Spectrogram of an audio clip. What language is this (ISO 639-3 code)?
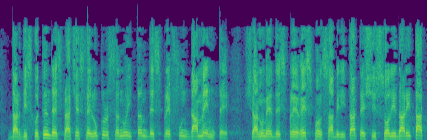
ron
